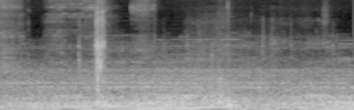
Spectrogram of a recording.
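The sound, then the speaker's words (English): A steady low rumble of a car engine and road noise from a car packed with food and drinks, driving on the way to a holiday, continuous throughout, with a brief brighter whoosh near the start and no clear talking. “No one is coming, so let's drive.”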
